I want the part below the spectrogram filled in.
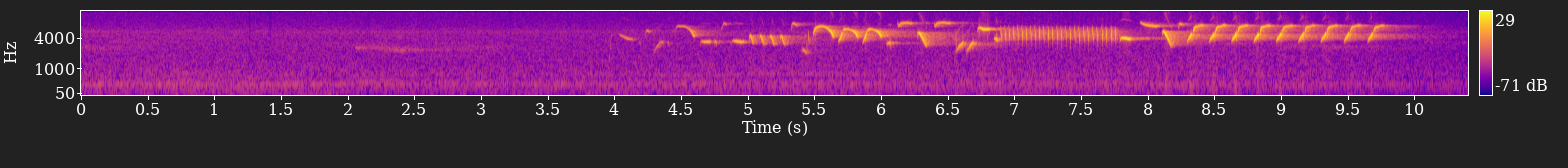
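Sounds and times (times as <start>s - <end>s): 
Eurasian wren song with high notes, buzzy trill and chirps: 4.0s - 10.0s.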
